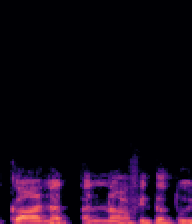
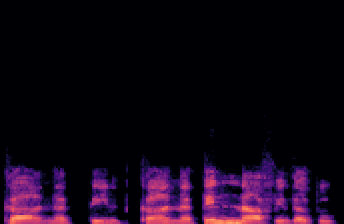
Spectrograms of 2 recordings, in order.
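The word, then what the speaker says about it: كانت النافذة: How are you pronouncing it, saying kanat an-nafidhatu? This hamzatul wasl should not be pronounced. You see, so two things are getting disturbed. Solution for that is you will put a kasra under this ta, kanatin nafidatu mughlaqatan. The window was closed.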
